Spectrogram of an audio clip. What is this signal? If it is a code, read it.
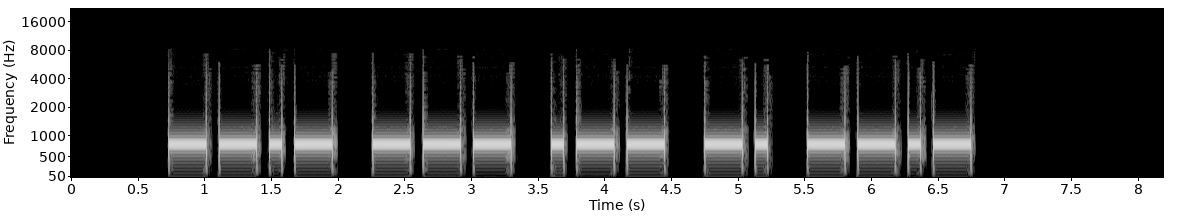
Morse code, heard as a keyed tone, about 13 wpm, 800 Hz. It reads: QOWNQ
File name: LEZIONI / 4 Q 12wpm 1833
